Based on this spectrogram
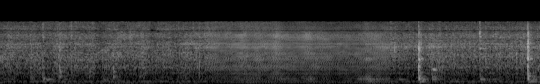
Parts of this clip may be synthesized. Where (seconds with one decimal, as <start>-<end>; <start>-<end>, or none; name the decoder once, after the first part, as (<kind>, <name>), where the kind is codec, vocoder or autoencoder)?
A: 2.1-3.9 (vocoder, WaveNeXt)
